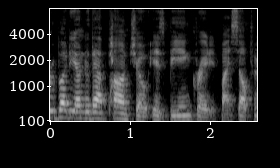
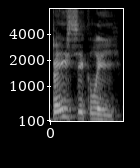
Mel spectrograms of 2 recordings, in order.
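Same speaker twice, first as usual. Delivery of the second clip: ordinary talk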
